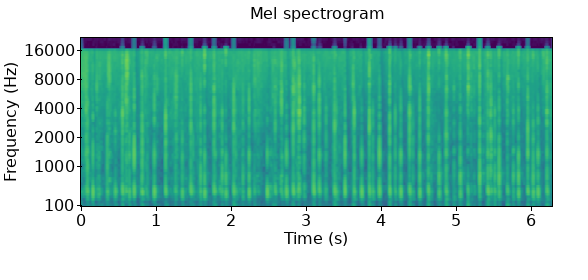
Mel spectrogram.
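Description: Fingernails tap and scratch the leather toe and side of a white leather Air Jordan 4 sneaker. About fifty quick, dry taps follow one another in a steady, rapid patter, each with a hollow knock near 390 Hz and a short bright click. Each tap dies away almost at once, with light scratching between them.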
